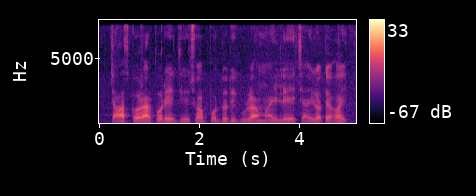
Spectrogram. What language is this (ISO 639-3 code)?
ben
